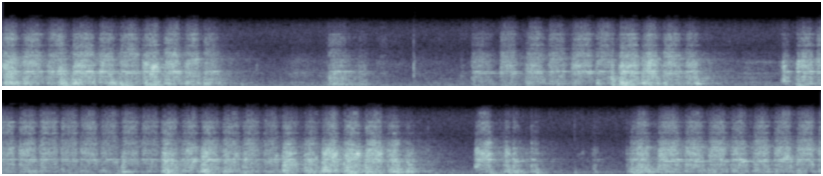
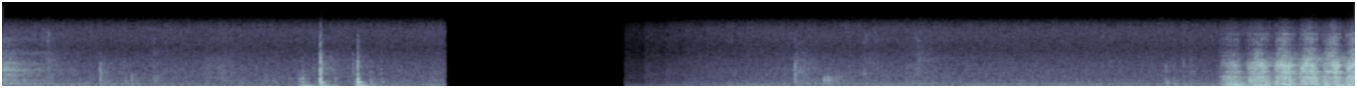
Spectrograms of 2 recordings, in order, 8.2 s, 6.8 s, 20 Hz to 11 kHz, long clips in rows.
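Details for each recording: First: 1999 Mustang 3.8L V6 head, valve lapping to fix leaky valves and low compression: rhythmic back-and-forth rasping of lapping paste, gritty at first and then smoother and quieter as the valve beds into its seat. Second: Valve being hand-lapped in the cylinder head of a 1999 Mustang 3.8L V6 to cure leaky valves and low compression: rough, gritty rasping strokes, about three a second, the seat not yet mating cleanly.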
